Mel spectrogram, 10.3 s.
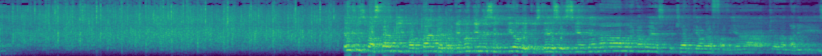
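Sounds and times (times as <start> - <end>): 
audience applause: 0.0 - 6.2
speech: 4.4 - 10.2.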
